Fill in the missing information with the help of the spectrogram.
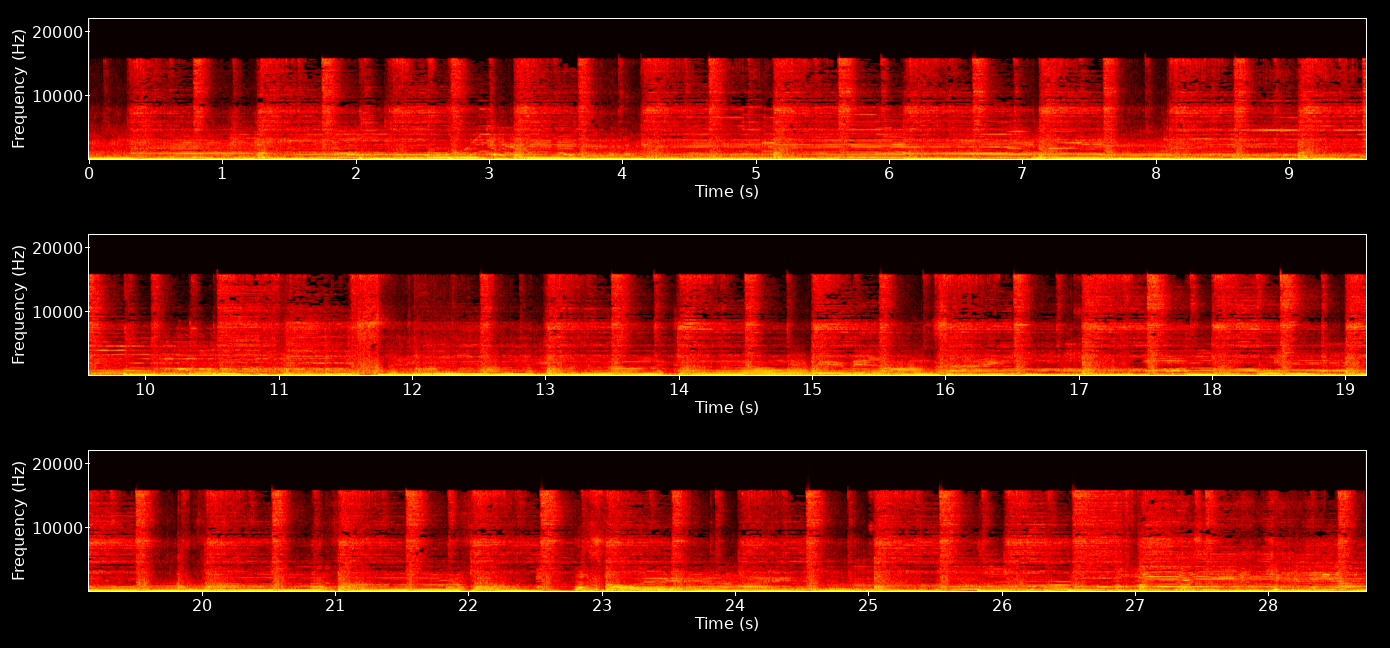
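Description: Live band playing a song: electric guitar and drum kit over a heavy bass line in long repeating notes, with keyboards.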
